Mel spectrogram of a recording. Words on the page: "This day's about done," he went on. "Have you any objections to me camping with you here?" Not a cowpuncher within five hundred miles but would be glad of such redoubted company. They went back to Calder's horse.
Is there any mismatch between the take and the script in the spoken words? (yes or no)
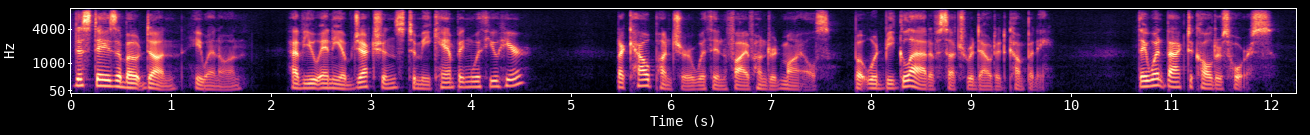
yes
